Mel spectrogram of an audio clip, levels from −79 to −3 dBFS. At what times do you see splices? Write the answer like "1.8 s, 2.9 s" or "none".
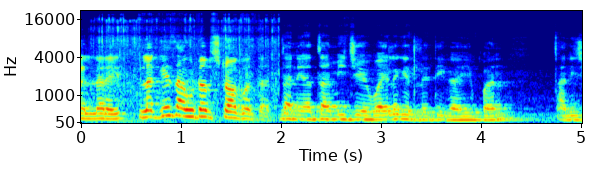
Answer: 2.0 s

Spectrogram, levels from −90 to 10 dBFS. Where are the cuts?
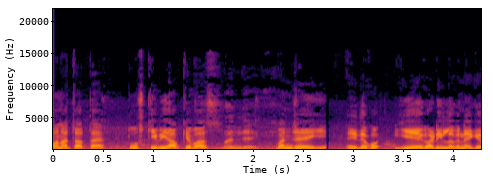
2.8 s

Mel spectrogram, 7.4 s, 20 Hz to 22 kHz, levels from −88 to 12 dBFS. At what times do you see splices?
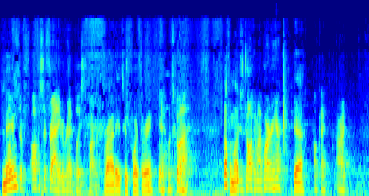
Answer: none

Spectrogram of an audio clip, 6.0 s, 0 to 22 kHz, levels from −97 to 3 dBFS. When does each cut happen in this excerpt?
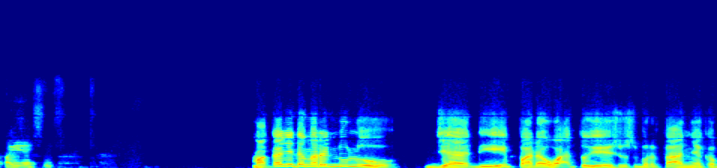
none

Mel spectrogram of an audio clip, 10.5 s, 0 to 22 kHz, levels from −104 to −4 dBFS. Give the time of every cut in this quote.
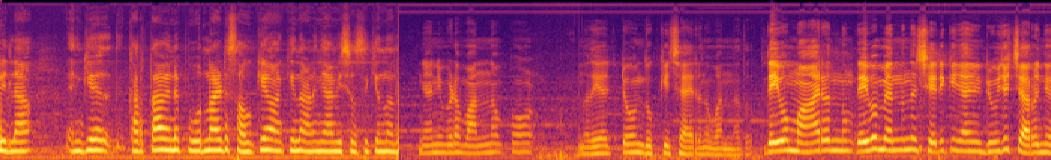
5.7 s, 7.6 s

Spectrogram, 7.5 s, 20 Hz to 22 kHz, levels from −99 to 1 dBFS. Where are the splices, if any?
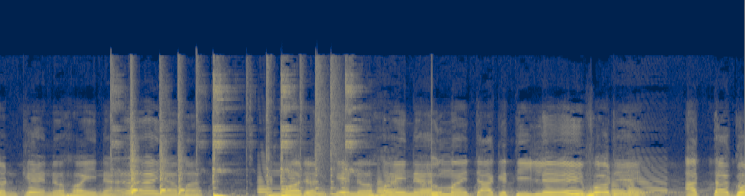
4.3 s

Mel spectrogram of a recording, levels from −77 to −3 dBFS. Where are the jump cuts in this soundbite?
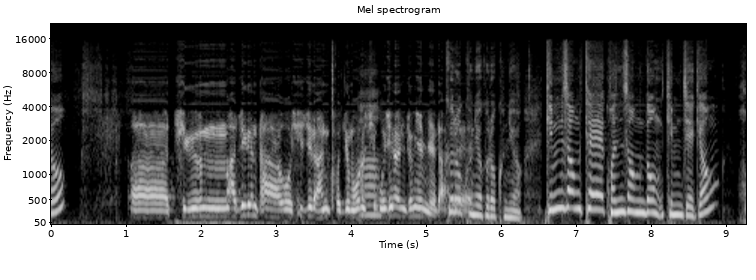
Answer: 5.1 s

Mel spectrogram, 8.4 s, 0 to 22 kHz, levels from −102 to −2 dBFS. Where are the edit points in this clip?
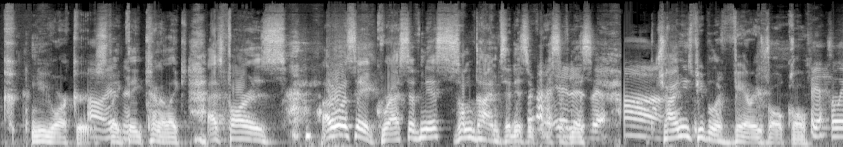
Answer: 6.2 s

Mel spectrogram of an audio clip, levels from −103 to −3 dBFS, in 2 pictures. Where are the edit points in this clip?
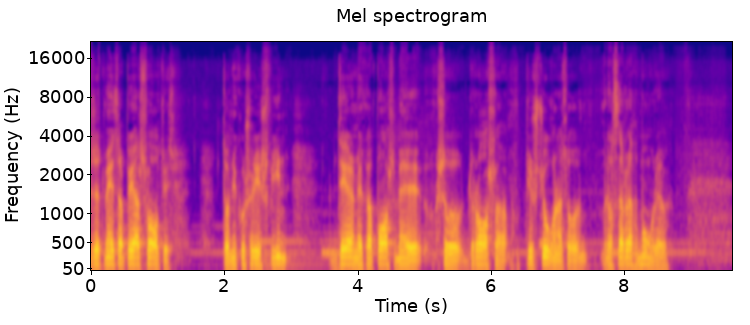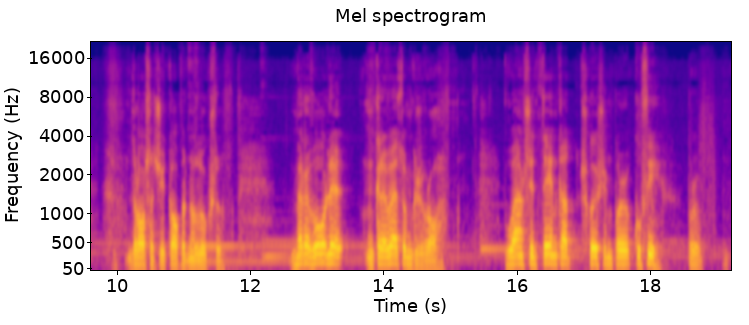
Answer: none

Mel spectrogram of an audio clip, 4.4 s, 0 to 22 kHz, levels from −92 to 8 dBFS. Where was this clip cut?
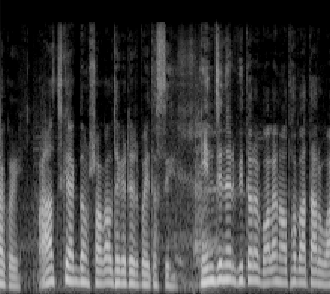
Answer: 2.5 s

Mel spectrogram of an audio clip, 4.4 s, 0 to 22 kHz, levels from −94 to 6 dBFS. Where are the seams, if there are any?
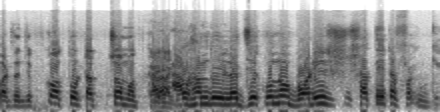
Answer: none

